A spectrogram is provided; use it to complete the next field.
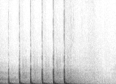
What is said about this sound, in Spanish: y voy a entrar a mi casa y de pronto voy a escuchar que alguien va a tocar mi puerta.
